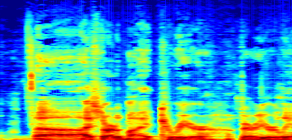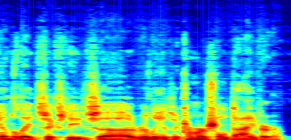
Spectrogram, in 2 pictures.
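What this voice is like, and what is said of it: Older man's voice. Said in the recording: “tell by my voice, I'm probably not considered a millennial”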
